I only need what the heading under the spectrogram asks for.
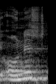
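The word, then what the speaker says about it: honest: ऑनेस्ट, होप, inhibit, तो ये तीनों तो हो नहीं सकते, बचा क्या, ऑनेस्ट, क्योंकि ऑनेस्ट के अंदर एच क्या है, साइलेंट होता है ना।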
